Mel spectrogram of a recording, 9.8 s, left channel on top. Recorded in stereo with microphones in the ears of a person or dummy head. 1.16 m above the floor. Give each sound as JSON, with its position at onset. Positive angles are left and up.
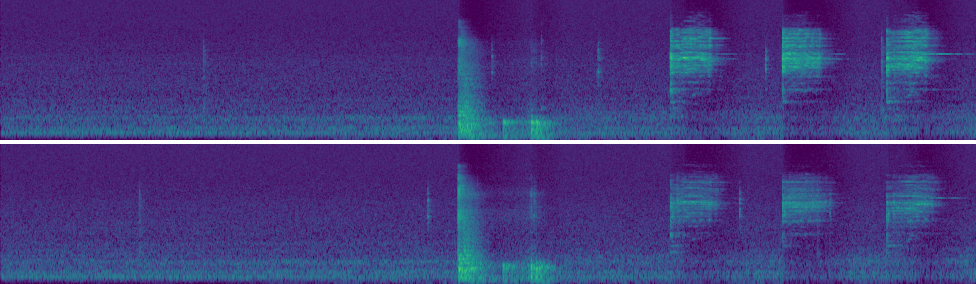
{"t": 4.6, "sound": "breathing", "side_deg": -65, "distance_m": 6.0}
{"t": 6.7, "sound": "cutlery clinking", "side_deg": 30, "distance_m": 4.0}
